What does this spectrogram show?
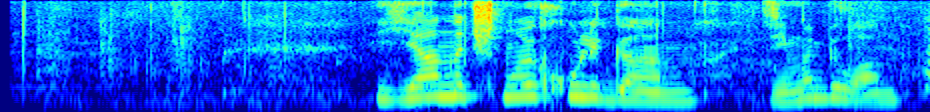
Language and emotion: Russian, neutral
